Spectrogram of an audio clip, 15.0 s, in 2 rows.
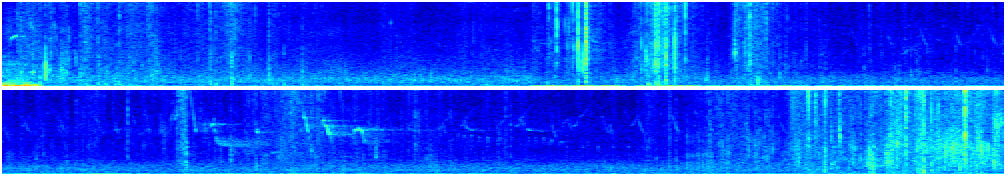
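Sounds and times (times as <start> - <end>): small bird chirping: 0.0 - 0.3.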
